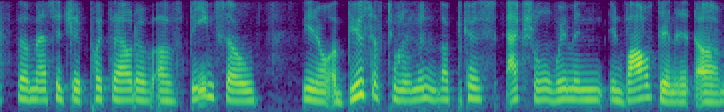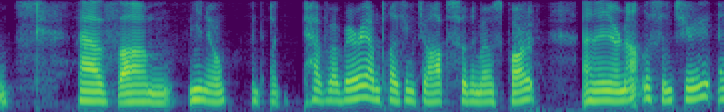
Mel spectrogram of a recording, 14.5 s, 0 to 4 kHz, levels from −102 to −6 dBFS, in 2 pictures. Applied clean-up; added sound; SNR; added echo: neural mask model DeepFilterNet 3.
